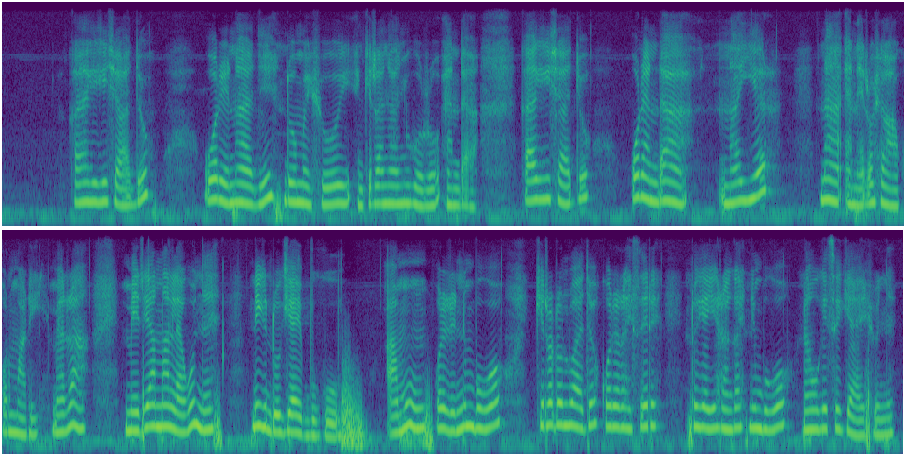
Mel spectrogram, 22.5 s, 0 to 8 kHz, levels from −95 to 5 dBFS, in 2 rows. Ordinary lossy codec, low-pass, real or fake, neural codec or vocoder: none; 7.2 kHz; real; none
